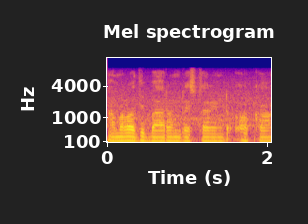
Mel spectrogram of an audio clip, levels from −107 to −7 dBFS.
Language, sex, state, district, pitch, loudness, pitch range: Telugu, male, Andhra Pradesh, Chittoor, 110 Hz, -18 LUFS, 110-115 Hz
